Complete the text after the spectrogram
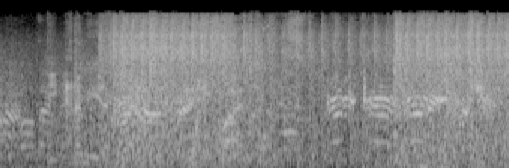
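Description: Explosions boom and crackle in battle.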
